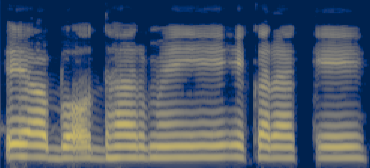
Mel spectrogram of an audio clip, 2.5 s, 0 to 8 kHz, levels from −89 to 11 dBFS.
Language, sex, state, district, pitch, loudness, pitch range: Chhattisgarhi, female, Chhattisgarh, Jashpur, 195 Hz, -15 LUFS, 195-205 Hz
